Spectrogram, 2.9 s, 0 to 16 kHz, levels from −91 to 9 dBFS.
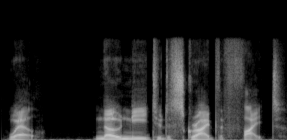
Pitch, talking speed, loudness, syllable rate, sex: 95 Hz, 145 wpm, -20 LUFS, 4.0 syllables/s, male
